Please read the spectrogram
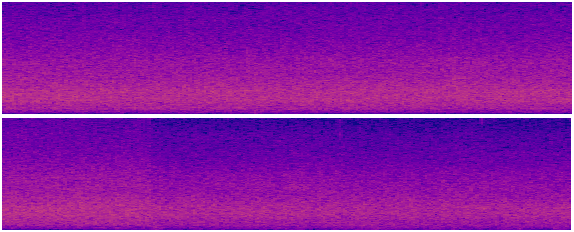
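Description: Steady wash of breaking ocean surf, an even rushing noise of white water. About four and a half seconds in, the sound turns slightly duller.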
